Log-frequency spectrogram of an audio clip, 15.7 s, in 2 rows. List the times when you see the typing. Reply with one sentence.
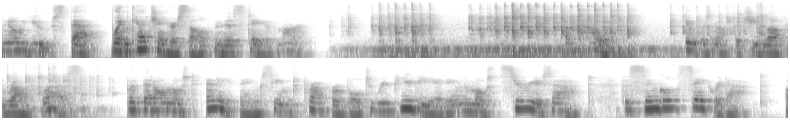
You can hear the typing from 3.2 to 9.0 s.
